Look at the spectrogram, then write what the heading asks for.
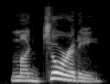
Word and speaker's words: majority: When a T normally when a T is in between two vowels, it's pronounced with a D sound like water. Water. Majority. Okay. Majority.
